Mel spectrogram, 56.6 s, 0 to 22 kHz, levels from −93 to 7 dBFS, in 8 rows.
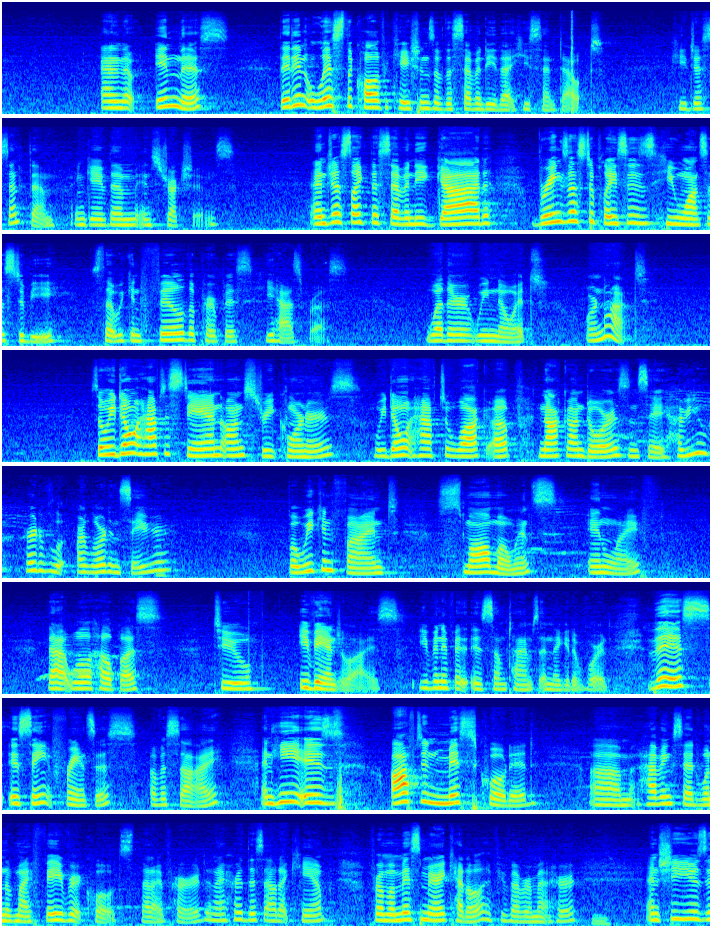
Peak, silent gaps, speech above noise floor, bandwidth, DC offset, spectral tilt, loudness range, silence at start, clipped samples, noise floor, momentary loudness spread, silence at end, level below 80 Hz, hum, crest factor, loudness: -6 dBFS; none; 29 dB; 16 kHz; under 0.1%; -4 dB/octave; 9 LU; 1 s; under 0.1%; -59 dBFS; 16 LU; 0 s; -62 dBFS; none; 24 dB; -30 LUFS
